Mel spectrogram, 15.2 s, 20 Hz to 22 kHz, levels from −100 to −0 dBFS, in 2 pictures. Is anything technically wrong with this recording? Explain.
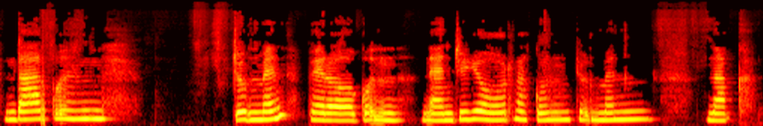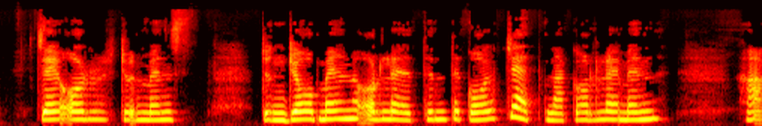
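Yes, there are a few network-loss artefacts in this speech.

Between 0.85 and 8.07 s you get scattered short gaps: around three little holes where packets went missing or arrived late, the longest roughly 40 ms. The receiver papered over each one by carrying the last bit of sound forward, so it's only a tiny fraction of that stretch. What you hear is a brief tick or hiccup here and there, with the speech staying clear around them.

Right after "c̲h̲ët nak or", at 13.75 to 13.82 s, there's a short concealed packet loss. About 40 ms never reached the decoder in time, so it improvised, extending the pitch of the preceding sound or shaping noise if it was unvoiced, then crossfaded back into the real signal. It comes across as a quick smear or wobble, and a short consonant in there could easily get swallowed.

Overlapping that, from 13.80 to 13.86 s, about 40 ms is a lost packet rebuilt from error correction, which points to a couple of separate packets being dropped. 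The following packets carried low-bitrate backup copies through Opus in-band FEC, and the decoder played those instead, so there's no actual gap. Those rebuilt frames sound rougher and noisier than the speech on either side.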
